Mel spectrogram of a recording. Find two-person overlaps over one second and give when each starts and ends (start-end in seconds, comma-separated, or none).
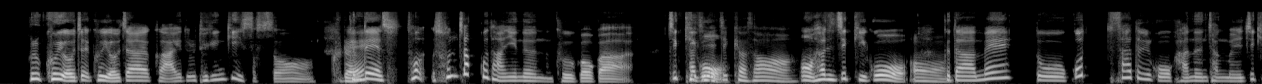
none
